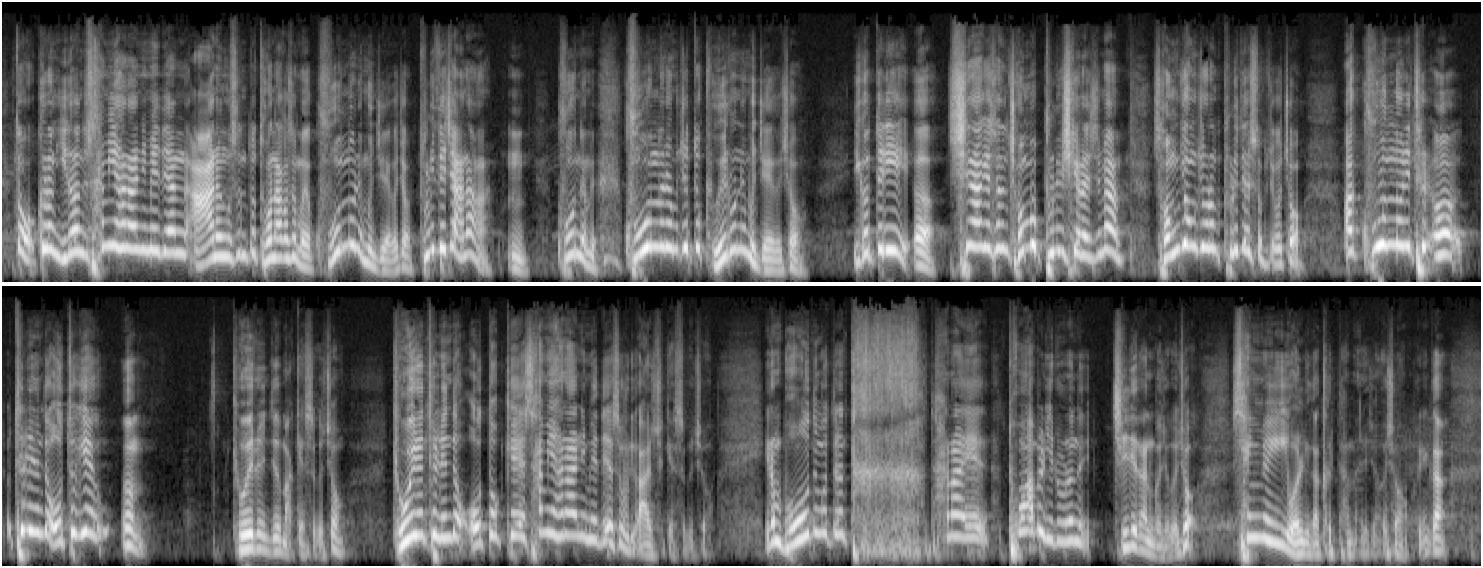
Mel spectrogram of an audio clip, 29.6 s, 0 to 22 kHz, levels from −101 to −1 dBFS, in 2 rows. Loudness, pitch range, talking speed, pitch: -17 LUFS, 250-370 Hz, 420 characters per minute, 315 Hz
